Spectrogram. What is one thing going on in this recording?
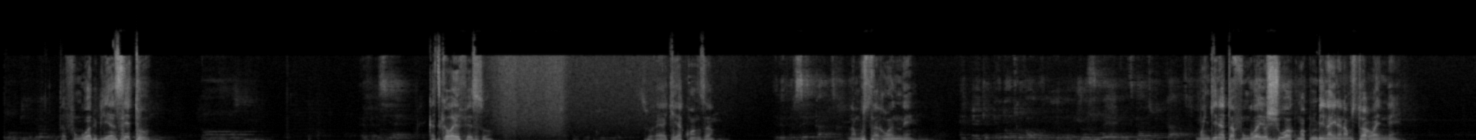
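A man speaks forcefully into a microphone over a loudspeaker, in bursts with pauses, in a large echoing room.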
